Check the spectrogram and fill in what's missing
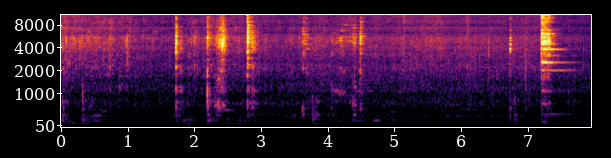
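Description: A spoon stirs a spoonful of turmeric powder into sprouted moth bean curry in a pan, giving soft frying sizzle under scattered clinks and scrapes of the utensil against the pan, close and fairly quiet, with no voices.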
